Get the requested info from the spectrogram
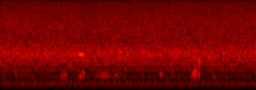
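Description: Steady electrical hum with several fixed tones on a poor telephone connection, with a few faint, broken fragments of a man's voice.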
